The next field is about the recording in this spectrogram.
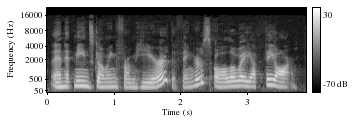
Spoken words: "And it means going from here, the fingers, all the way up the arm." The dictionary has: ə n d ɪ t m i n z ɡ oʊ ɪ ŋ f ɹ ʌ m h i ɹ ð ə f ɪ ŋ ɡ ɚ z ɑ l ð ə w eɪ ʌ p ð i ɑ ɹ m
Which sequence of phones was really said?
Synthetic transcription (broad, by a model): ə n ɪ t m i n z ɡ oʊ ɪ ŋ f ɹ ʌ m h i ɹ ð ə f ɪ ŋ ɡ ɚ z ɑ l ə w eɪ ʌ p ð i ɑ ɹ m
